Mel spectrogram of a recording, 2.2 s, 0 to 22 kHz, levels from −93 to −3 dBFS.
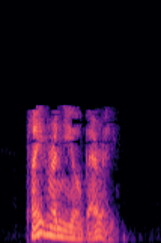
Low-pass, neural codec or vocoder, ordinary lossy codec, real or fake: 3.6 kHz; none; MP3, 16 kbps; real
